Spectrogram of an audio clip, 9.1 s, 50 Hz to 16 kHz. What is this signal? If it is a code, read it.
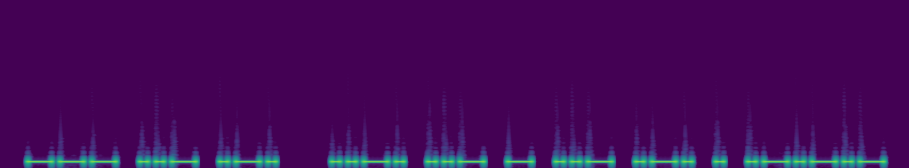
Morse code, heard as a keyed tone, about 15 wpm, 700 Hz. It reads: OUR FUTURE.
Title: Sentences from Top 1000 Words - Review Part 5 - 15wpm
